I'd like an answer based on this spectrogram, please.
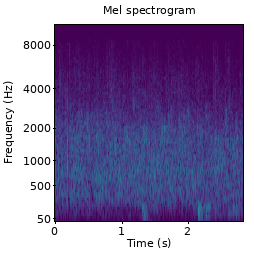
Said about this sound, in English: Let's give a round of applause for our sound guys for doing this every week.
